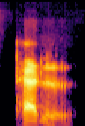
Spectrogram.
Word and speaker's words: pedal: Pedal, a sound, not paddle, a and a.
